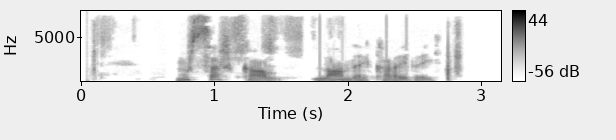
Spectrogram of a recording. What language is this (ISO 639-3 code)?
pus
